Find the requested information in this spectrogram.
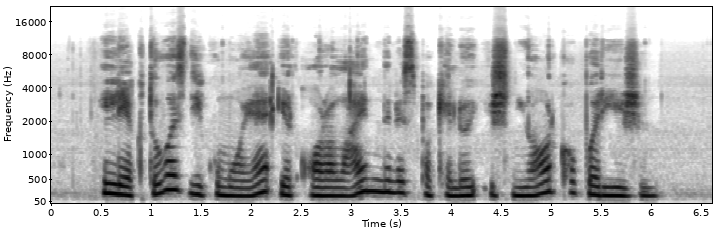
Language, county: Lithuanian, Vilnius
